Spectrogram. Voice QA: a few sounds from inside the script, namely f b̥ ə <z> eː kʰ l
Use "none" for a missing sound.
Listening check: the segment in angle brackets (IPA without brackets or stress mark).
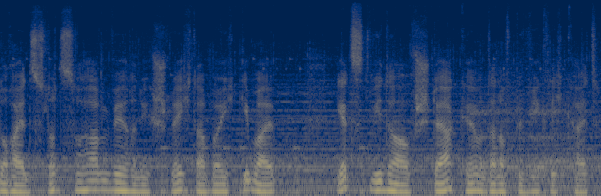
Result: v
